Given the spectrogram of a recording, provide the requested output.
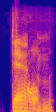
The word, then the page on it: doum: American English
